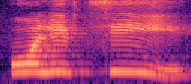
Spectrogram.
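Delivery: олівці slowly stretched, long final і; drawn-out sounding-out. Shown as a demonstration. Teacher leading children to the last sound, slowly drawn out. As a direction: hold the last vowel of олівці. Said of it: "звуковий аналіз слова олівці".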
